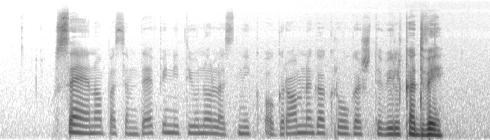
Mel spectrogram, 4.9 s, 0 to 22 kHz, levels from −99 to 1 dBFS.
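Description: Speech recording with automatic gain rising from 0.80 to 4.17 s: after the level drops by about 19 dB, the gain control gradually adds about 11 dB, swelling voice and room noise together.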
